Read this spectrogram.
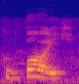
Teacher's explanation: when D is followed by B, it usually changes into a B sound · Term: Assimilation of place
